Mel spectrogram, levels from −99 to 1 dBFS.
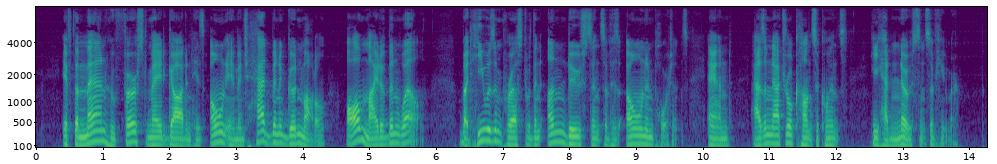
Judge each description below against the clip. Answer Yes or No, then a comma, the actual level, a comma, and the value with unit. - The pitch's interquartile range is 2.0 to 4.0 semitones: No, average, 5.1 semitones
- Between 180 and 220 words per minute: Yes, average, 185 wpm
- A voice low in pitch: Yes, low, 110 Hz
